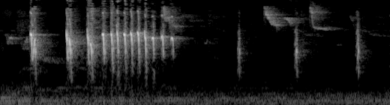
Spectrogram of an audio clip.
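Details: Kecial kombo bird singing in a rapid gacor style, used as a lure and song model for other birds: sharp high chips, then a fast trill of about ten even notes, followed by scattered thin whistles and chips.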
